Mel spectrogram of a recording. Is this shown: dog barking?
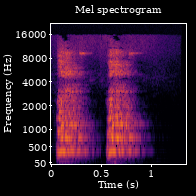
yes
